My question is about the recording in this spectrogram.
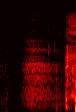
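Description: A deep nasal inhale as someone smells organic pour-over coffee: a soft, breathy airflow swells and holds for about a second, then ends in a louder, rougher rush of breath.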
